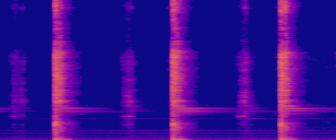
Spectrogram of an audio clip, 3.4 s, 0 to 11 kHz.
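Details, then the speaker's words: Cox 1776 engine cylinder head after valve lapping: three crisp metallic snaps, each ringing briefly, as the valve drops and closes cleanly onto its freshly lapped seat, which shows an even grey contact ring. "On entend le bruit, au bruit quand elle claque."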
